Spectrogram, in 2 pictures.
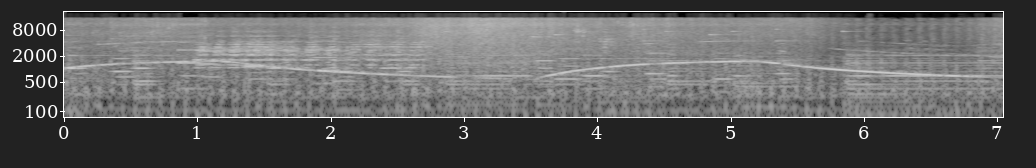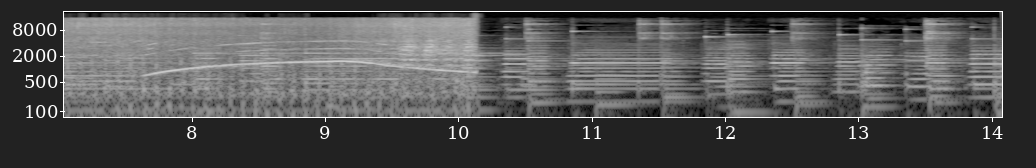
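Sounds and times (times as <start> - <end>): emergency vehicle siren wailing: 0.0 - 10.2
music with fast pulsing beat: 0.0 - 10.2.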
